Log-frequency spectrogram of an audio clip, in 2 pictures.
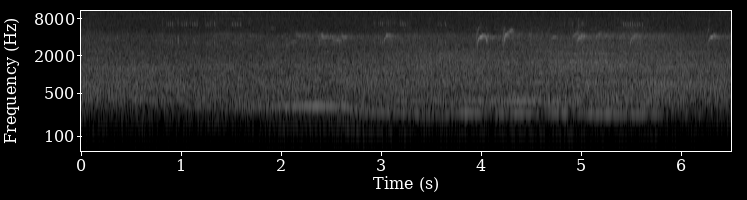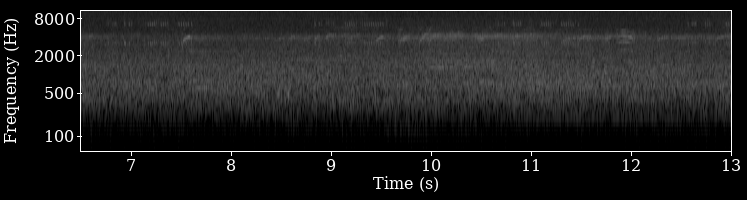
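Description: Outdoor background noise by the railway: a steady hiss of distant ambience with short, high chirps scattered irregularly over it, and a faint low hum for a few seconds early on. No train is passing.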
